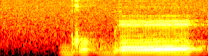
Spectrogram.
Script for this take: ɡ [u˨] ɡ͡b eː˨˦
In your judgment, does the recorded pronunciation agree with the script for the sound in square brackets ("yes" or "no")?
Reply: yes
